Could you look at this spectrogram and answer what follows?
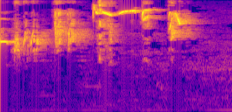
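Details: Lure song from an orange-headed thrush (anis kembang), meant to trigger singing in another bird: quick high squeaky notes and a thin, drawn-out whistle, fading into quiet after two seconds.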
